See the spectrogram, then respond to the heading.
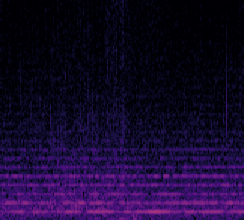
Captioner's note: rod whirrs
